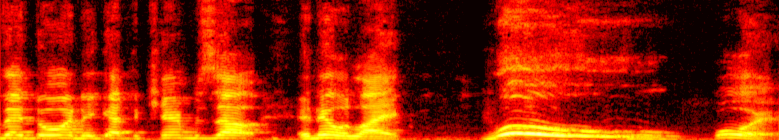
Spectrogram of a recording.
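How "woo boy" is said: a high whoop settling into giddy bragging; hammed-up locker-room cheer; mock whooping. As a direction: whoop it up like the cameras are off. Players celebrating once the cameras are out.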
